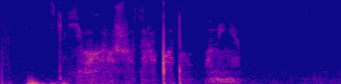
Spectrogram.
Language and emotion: Russian, neutral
